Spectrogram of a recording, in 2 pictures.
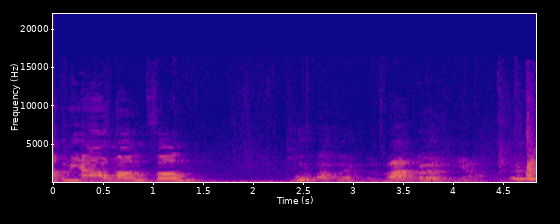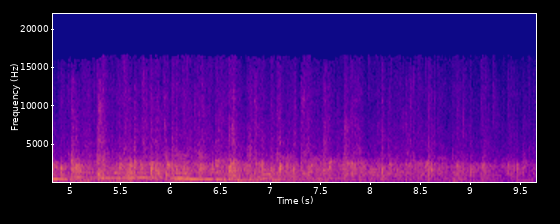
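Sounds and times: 
speech: 0.2 - 1.5, 2.4 - 6.9
audience cheers and whoops: 4.6 - 7.9
large audience applauding: 4.6 - 9.6.

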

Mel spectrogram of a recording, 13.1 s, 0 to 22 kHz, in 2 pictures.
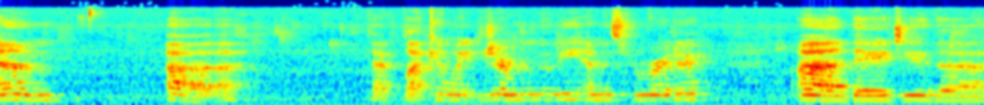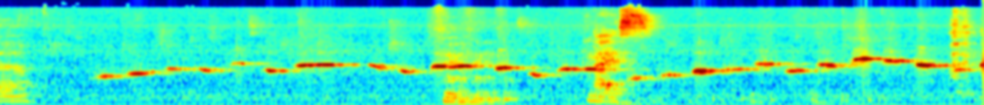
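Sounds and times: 
speech: 0.0 - 1.7, 2.5 - 6.9, 9.5 - 10.9
melodic tune whistled: 7.2 - 13.1.

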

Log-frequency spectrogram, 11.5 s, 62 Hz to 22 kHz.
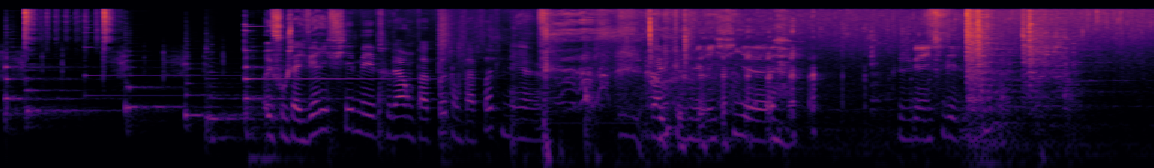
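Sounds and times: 
speech: 2.0 - 8.3, 9.0 - 10.2
laughter: 5.4 - 9.0
oil simmering in a pan: 5.5 - 11.5.

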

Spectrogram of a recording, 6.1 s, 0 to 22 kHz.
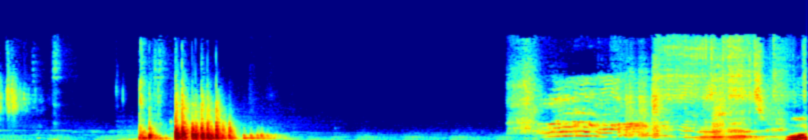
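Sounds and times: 
dice tumbling across a hard tabletop: 1.0 - 2.2.

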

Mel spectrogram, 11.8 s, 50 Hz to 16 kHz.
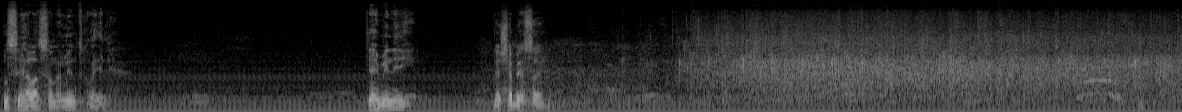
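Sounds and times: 
speech: 0.0 - 1.3, 3.7 - 4.2, 4.9 - 5.6
faint low hum: 0.0 - 11.8
audience applauding: 6.6 - 11.8.

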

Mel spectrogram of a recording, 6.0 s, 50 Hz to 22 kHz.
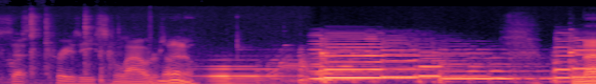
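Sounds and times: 
speech: 0.1 - 3.5, 5.8 - 5.9
1952 Telecaster electric guitar played through an amplifier with distortion: 1.7 - 5.9.

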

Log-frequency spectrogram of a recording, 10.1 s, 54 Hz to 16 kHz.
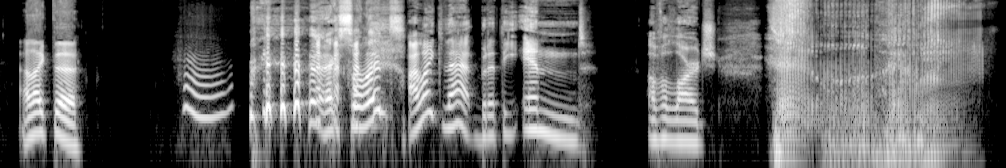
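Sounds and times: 
speech: 0.2 - 0.9, 3.1 - 9.1
laughter: 2.5 - 4.0
voice making a buzzy tone and mouth imitating a fart noise: 7.7 - 10.0.

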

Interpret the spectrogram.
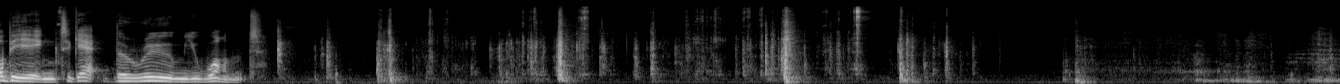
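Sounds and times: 
speech: 0.0 - 2.7
wooden cabinet double doors clicking, latch rattling and creaking as opened: 2.7 - 9.9, 10.6 - 11.1.

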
